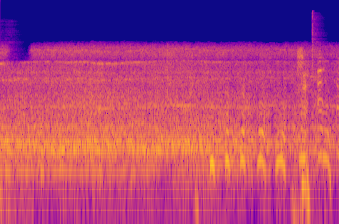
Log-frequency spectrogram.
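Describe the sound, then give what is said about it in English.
A coffee grinder runs with a steady, even whirring hum that holds at the same level throughout. “Perfect time for the coffee grind to go.”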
